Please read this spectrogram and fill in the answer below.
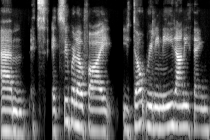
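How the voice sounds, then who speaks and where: A woman speaks in a Dublin accent at a fairly low pitch, with fairly even intonation. The background is quiet. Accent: Dublin Irish. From Ireland, Dublin. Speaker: playwright and actor. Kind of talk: casual interview chat.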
